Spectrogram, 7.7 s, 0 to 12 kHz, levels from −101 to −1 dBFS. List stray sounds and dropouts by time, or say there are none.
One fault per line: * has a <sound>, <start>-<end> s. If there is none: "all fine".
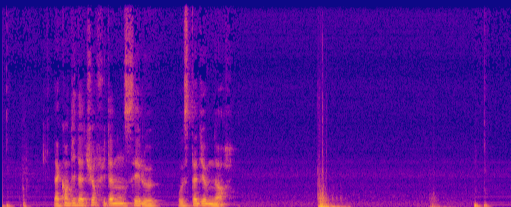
* has a thud, 4.8-5.3 s
* has a thud, 6.4-6.9 s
